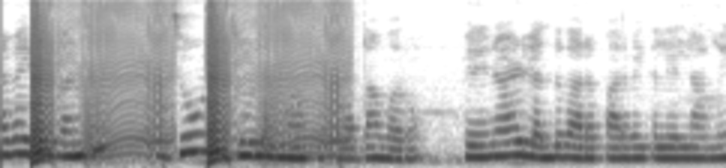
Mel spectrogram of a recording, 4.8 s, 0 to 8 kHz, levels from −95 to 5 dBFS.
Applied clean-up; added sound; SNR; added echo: none; Fart; 0 dB; reverberation time 0.3 s.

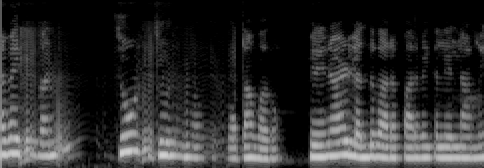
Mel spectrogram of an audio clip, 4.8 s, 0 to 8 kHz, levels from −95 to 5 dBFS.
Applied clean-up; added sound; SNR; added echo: neural mask model DeepFilterNet 3.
